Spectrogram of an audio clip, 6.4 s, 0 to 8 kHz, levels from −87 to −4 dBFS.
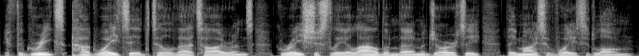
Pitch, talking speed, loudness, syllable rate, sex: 100 Hz, 170 wpm, -18 LUFS, 4.9 syllables/s, male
